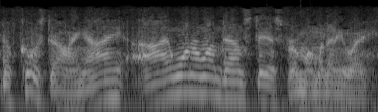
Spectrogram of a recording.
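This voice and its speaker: An actor playing an uneasy, suspicious young husband in an earnest, questioning old-time radio mystery style. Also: male voice, mid-range voice, sing-song, quick pace, lightly acted. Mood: hasty. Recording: dull, noisy old radio recording.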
